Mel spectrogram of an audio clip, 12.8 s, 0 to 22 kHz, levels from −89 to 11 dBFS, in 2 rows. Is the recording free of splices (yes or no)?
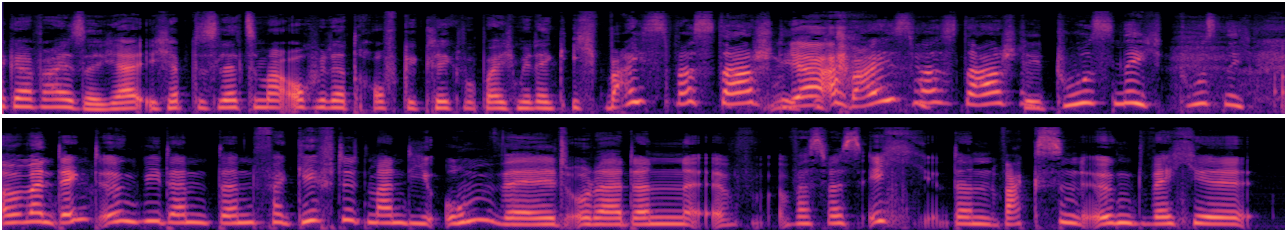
yes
